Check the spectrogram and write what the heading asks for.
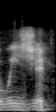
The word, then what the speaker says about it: Ouija: A Ouija. Ouija. Like Ouija board? Like a Ouija board, yeah.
